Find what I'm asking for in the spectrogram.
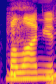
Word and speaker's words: Melania: Melania Trump.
